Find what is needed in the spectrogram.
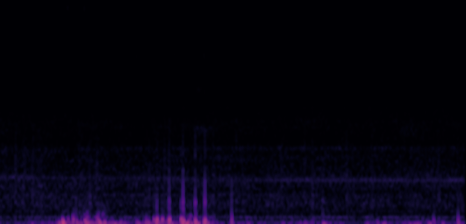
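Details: Sleeping cat in a quiet room making soft, low rumbling bursts with each breath; gentle snoring.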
